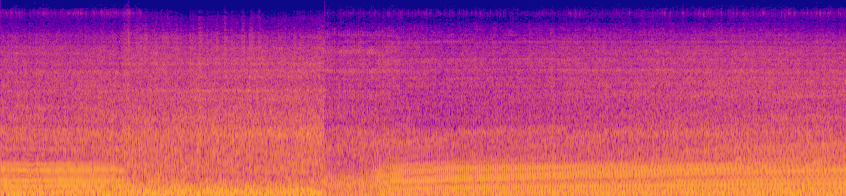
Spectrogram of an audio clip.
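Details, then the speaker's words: Mildly ported motorized bicycle two-stroke engine, stock carb and exhaust, riding; buzz climbs smoothly in pitch as it pulls away, clean, quiet, no misfire; normal running. "See it, the motor runs well, it does good, it pulls nice, it's nothing crazy, it's quiet, smooth."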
